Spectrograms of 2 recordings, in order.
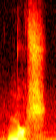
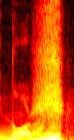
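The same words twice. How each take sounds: First: The final consonant is voiceless. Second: The final consonant is voiced. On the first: The speaker calls it right. "Russians make it easier and say нож" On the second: The speaker calls it wrong. "Can you imagine actually trying to say нож? That's too, too hard"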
